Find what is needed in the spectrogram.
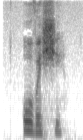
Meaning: nominative/accusative plural of о́вощ (óvošč)
- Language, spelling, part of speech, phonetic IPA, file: Russian, овощи, noun, [ˈovəɕːɪ], Ru-овощи.ogg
